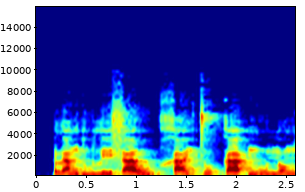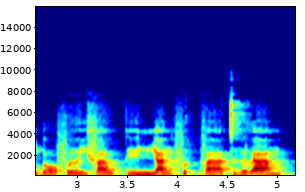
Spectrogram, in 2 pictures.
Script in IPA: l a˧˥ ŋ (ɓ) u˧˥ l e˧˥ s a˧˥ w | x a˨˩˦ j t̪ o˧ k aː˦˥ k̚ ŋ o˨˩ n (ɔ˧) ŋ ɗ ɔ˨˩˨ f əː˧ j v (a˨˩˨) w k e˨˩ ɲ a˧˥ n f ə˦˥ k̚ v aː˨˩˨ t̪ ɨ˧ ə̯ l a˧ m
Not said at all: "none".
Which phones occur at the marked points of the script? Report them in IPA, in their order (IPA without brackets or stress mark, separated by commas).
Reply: ɗ, ɔ˧, a˨˩˨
